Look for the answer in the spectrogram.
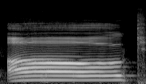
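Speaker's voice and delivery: loud, long-held okay; drawn-out realisation. Pretend. Predicting friend's reaction on hearing it, long loud okay. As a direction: stretch it out as dawning recognition.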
